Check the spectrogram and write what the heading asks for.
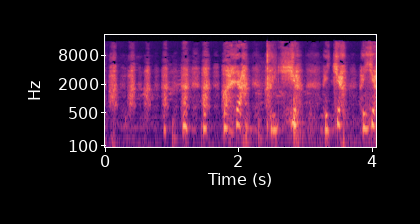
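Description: A person panting and grunting in quick, irregular breathy bursts, about three a second, voicing a puppet's exertion.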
